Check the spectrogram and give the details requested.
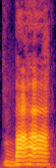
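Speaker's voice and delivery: loud, drawn-out spoken baa; sheep bleat. A narrator's reading. Sheep revealed under the clown mask, loud bleat. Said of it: "says the sheep".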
